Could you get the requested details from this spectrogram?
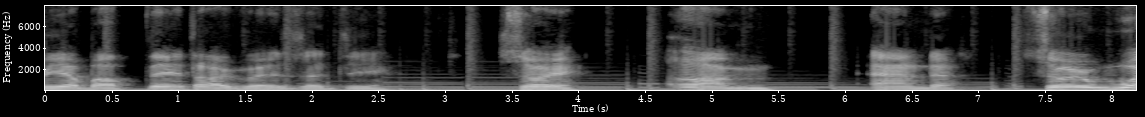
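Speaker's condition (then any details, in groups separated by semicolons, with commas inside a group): Friedreich's ataxia; spasticity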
